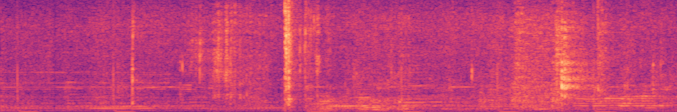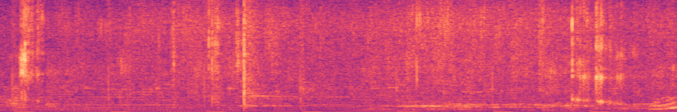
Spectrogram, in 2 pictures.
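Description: Crunchy kerupuk samiler cassava crackers chewed close to the mouth, a regular series of crisp crackling bites and crunches with moist mouth sounds, while a voice speaks faintly in the background.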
